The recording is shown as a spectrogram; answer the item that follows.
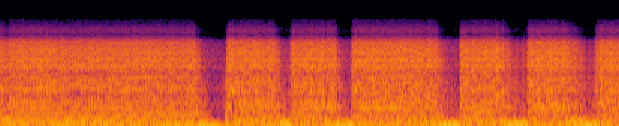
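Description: Heavily distorted Jackson electric guitar in drop D tuning playing a metal riff on suspended chord shapes. A chord rings for about a second and a half, then the chords are cut off by short stops about every half second.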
